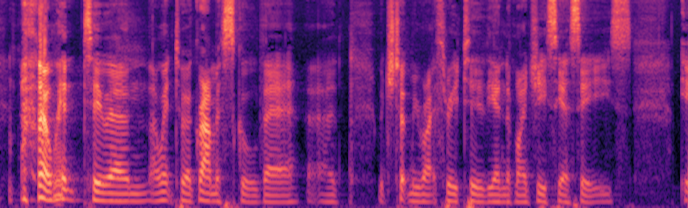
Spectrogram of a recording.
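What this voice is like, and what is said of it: Birmingham accent. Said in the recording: “I grew up in Birmingham, which you can sometimes tell by the accent.”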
